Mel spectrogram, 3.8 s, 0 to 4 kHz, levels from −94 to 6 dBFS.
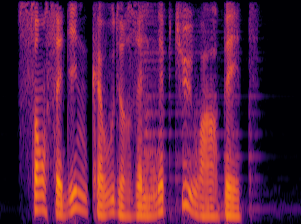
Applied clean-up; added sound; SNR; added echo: neural mask model RNNoise.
